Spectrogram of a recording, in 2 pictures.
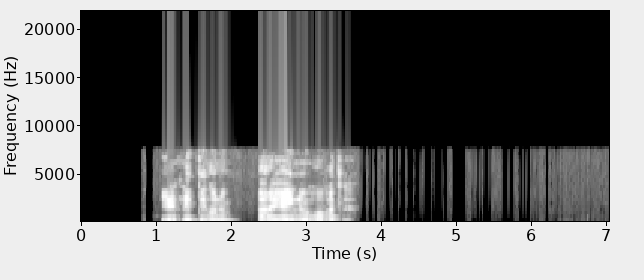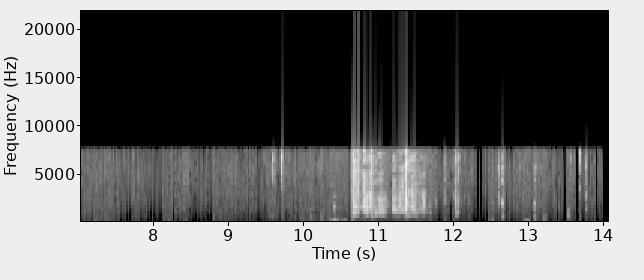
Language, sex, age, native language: Icelandic, male, 50-59, Icelandic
